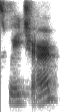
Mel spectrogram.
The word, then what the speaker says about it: Swychr: the company the name of the company is pronounced swier but spelled a bit differently so um first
